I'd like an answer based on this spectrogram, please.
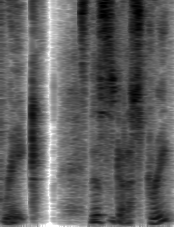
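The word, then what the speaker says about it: Ruike: They pronounce it Rake. RakeKnives.ca is a company that I was buying them from, but you can also get them from White Mountain Knives. And they told me how to pronounce the name. So it's pronounced Rake.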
